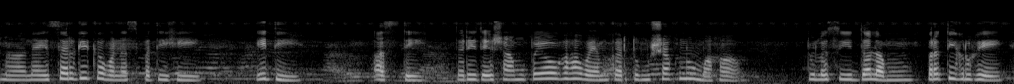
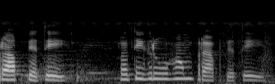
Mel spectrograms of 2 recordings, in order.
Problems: background sounds at intervals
